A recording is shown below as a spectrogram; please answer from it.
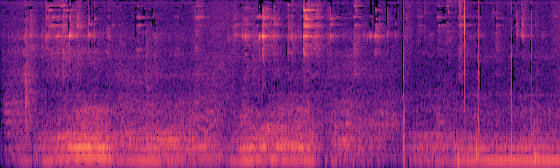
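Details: Growls from a Great Pyrenees and a Tibetan Mastiff during a tug-of-war match. Low, throaty growls run in long stretches, with sharp knocks and clatter toward the end.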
